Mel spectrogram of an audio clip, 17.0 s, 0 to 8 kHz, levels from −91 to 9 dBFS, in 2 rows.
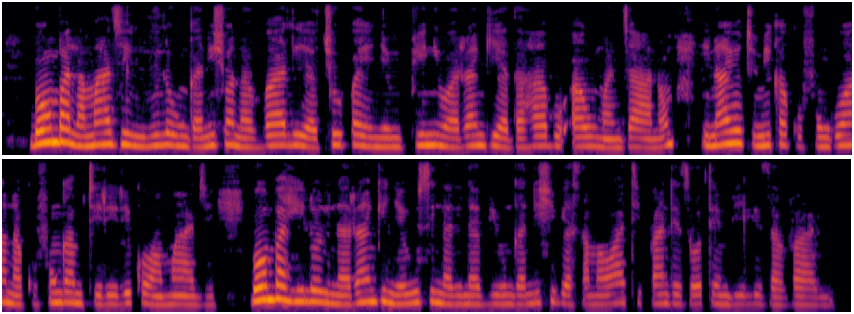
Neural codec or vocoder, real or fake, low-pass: none; real; 7.2 kHz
